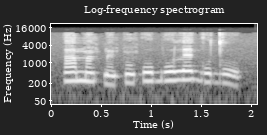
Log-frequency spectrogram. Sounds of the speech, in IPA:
a˦ m ã˧ k͡p ɛ̃˨ k ɔ̃˧ k o˦ b o˦ l ɛ˦ ɡ o˦ d o˦˨

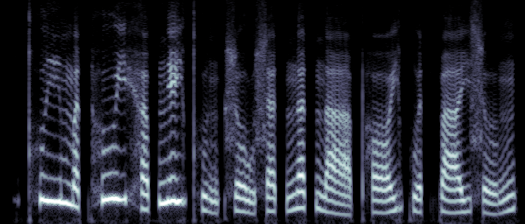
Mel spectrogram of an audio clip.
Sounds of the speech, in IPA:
kʷʰ iː˧ m ɐ˨ t̚ h uː˥ j h ɐ˨˥ p̚ n̪ e˥ j kʷʰ ɪ˨˩ ŋ t͡s o˨˩ w s ɐ˨ t̚ n̪ ɐ˧ t̚ n̪ aː˨˩ pʰ ɔː˨˥ j kʷ ɐ˨˥ t̚ p aː˨˧ j s ʊ˨˥ ŋ

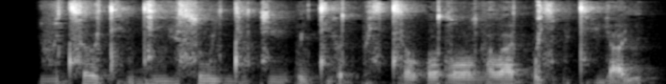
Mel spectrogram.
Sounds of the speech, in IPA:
v i d s ɤː tʲ o̤ lʲ dʲ æ lʲ æ̤ s uː lʲ d ə̤ lʲ c iː p ə lʲ tʲ ɔː d p æ̤ sʲ tʲ uː lˠ ʔ oː d lˠ uː lˠ v a lˠ æ d p ɔ sʲ p ə̤ tʲ æ̤ j a lʲ

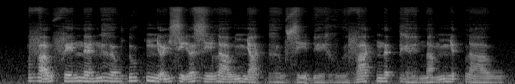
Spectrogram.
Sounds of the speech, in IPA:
v a̰˧˥ w f e˨˦ n ɛ˨˦ n ɣ ə˧ w ɗ u˦˥ k̚ ɲ ə̰˧˥ j z ḭ˧˥ ə̯ z i˨˦ l a˨˦ w ɲ a˨˩ k̚ ɣ ə̤˨˩ w z i˧˩ ɗ e̤˨˩ ɣ ṳ˨˩ ə̯ v a˦˥ k̚ n ə˦˥ t̚ ɣ ɛ̤˨˩ n a˨˦ m ɲ ə˦˥ t̚ l a˧ w

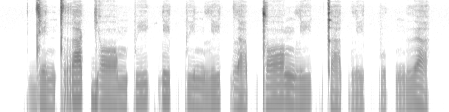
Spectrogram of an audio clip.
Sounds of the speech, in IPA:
d e˨˩ n t r a˥˩ k̚ j ɔː˧ m p iː˦˥ k̚ l i˥˩ t̚ p i˧ n l i˥˩ t̚ l a˨˩ p̚ t ɔː˥˩ ŋ l iː˦˥ k̚ t a˨˩ t̚ l i˨˩ t̚ p u˨˩ k̚ ŋ ɯ˥˩ a̯

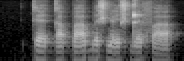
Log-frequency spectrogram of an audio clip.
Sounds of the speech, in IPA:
k ɛ ɡ a p a b ɛ s ɳ e s ɖ ɛ f a

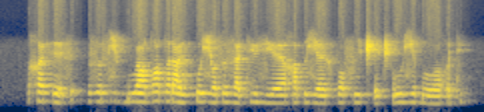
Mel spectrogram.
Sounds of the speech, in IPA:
χ ɛ h e s | z o s ʑ o ɡ͡b uː dˤ ɪː dˤ i ɾ ɪː k͡p o ʑ ɔ s ʊ z a tʲ o zʲ ɛː χ a p ɾ ʊ ʑ ɛː x p ɔ f i t͡ʃʼ e t͡ʃʼ uː ʑ e ɓ oː χ u tʲ

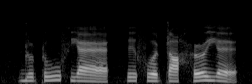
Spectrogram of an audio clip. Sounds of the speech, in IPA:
ɖ u ʈ u f j æ | ɪ f ʊ ʈ ɑ h ə˞ j ɛ

